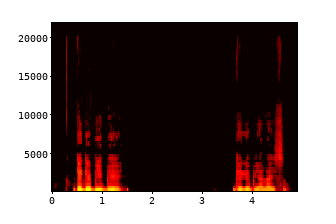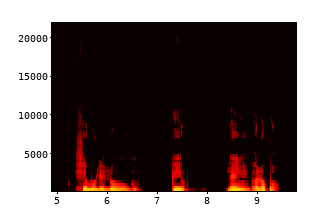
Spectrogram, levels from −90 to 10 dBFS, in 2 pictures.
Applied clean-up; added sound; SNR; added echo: none; none; none; none.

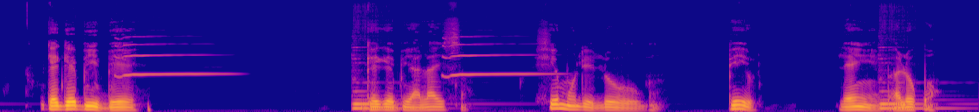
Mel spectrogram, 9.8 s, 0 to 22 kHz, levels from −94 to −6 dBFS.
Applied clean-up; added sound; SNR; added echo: none; Piano + Wind instrument, woodwind instrument; 13 dB; none.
